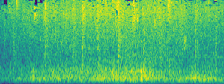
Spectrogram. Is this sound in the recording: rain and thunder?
yes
